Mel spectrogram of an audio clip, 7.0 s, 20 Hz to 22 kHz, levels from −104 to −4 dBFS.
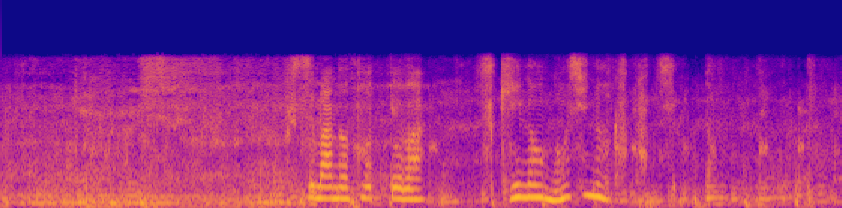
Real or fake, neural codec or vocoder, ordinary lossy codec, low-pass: fake; codec, 24 kHz, 3 kbps, HILCodec; Opus, 32 kbps; 7.2 kHz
